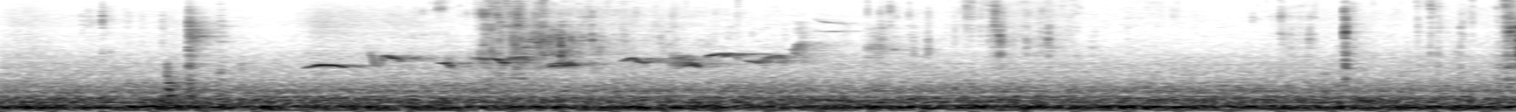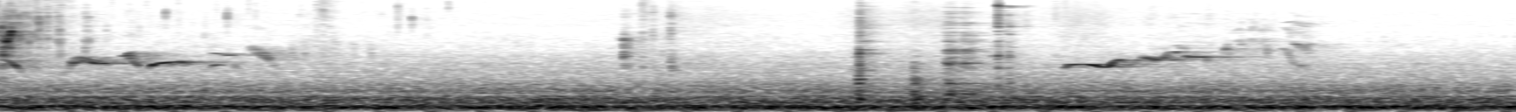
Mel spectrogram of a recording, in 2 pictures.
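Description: A bird chirping in three short runs of quick rising notes, over a steady low hum, with a few light clicks in between.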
